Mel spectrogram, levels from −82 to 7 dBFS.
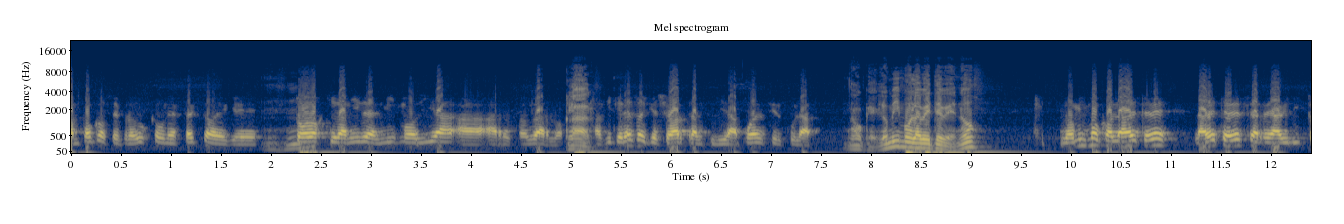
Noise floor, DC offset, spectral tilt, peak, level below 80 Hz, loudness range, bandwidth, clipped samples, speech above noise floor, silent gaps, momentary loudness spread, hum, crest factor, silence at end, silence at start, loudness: -50 dBFS; under 0.1%; -6 dB/octave; -8 dBFS; -48 dBFS; 3 LU; 10 kHz; under 0.1%; 32 dB; none; 9 LU; none; 12 dB; 0.15 s; 0 s; -19 LUFS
